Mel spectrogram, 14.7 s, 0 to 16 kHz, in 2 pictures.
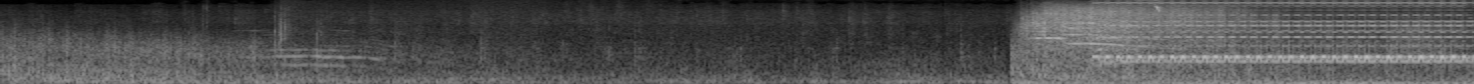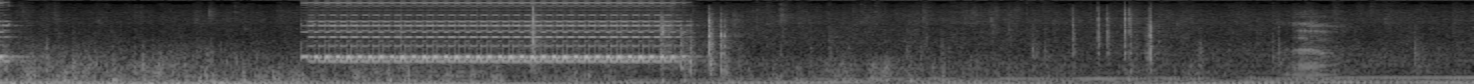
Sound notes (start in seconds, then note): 0.3 cat mews; 0.3 thunder rumbles; 5.3 phone ringing; 5.3 thunder booms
